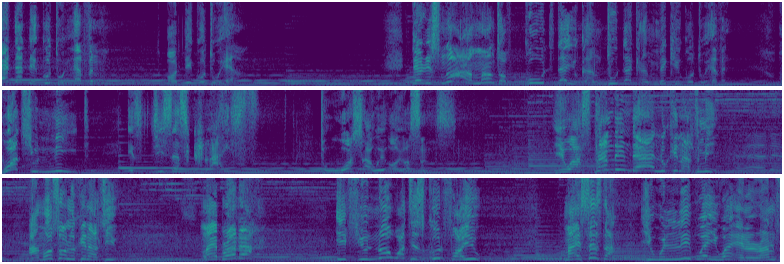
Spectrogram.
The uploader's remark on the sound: Encounter Service. Preached at the Qodesh.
